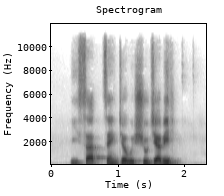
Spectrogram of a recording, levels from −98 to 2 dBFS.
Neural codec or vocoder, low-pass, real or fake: codec, 24 kHz, 0.9 kbps, WavTokenizer, large speech release; 10.8 kHz; fake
